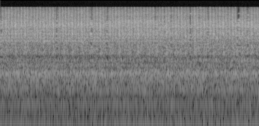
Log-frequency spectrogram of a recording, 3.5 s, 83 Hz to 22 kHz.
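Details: Petrol engine with coil-on-plug ignition, at idle while the coil primary signal is being probed through a 20:1 attenuator. Steady, even idle with a smooth low hum and no misses or stumbles. Normal idle.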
